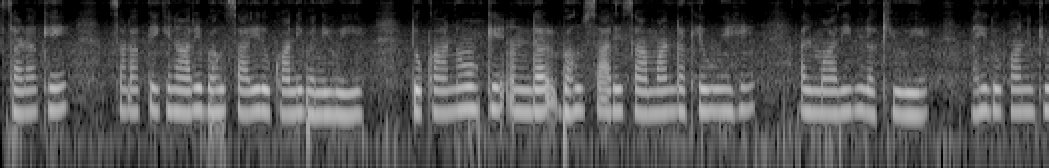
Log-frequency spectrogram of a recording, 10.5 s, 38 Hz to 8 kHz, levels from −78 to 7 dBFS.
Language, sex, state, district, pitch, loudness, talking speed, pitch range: Hindi, female, Maharashtra, Dhule, 230 Hz, -22 LUFS, 155 wpm, 220-235 Hz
